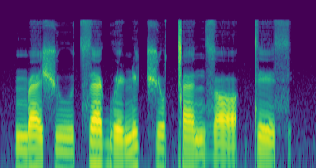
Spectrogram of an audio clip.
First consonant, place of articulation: labial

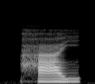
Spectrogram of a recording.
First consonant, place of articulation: glottal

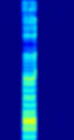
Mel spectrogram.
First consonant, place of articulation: alveolar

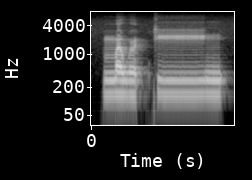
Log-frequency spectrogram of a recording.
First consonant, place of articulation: labial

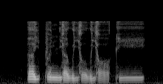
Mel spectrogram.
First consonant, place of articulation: palatal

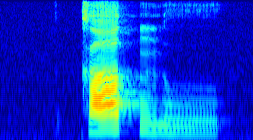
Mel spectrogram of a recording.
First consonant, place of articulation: velar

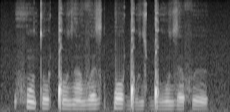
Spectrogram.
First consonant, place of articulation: labial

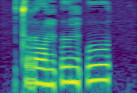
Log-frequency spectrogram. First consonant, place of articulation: alveolar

